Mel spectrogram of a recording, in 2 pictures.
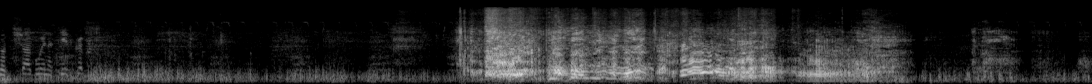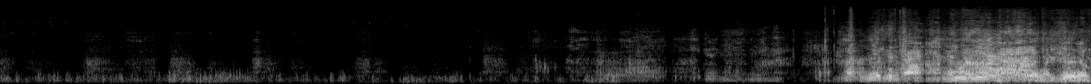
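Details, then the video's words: Tigers fight with two long loud bouts of harsh roaring and snarling, several seconds apart, separated by quieter rustling and low growls. "Tiger Vs Tiger, Tigers Fight"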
